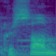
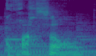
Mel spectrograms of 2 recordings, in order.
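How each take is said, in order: First: The word is said with an Americanized pronunciation. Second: The word is said with a French pronunciation. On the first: "I will say croissant" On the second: "go full French with it"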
